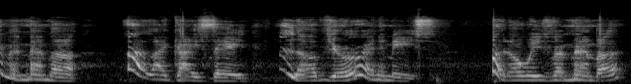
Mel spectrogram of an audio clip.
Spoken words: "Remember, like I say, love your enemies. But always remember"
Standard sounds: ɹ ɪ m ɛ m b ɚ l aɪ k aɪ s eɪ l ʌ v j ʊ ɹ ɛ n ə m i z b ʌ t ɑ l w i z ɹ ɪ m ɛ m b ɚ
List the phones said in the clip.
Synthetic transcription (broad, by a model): ɹ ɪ m ɛ m b ɚ l aɪ k aɪ s eɪ l ʌ v j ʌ ɹ ɛ n ə m i z b ʌ t ɑ l w i z ɹ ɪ m ɛ m b ɚ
